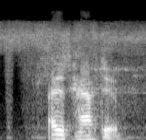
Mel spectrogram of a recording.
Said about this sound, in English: Excuse me, I have to run the water for a second. Go ahead. What are you making coffee?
